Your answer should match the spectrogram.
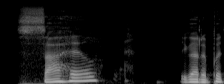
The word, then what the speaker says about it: Sahel: east how do you say your name again sahil sahel yeah you got to put the hat in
